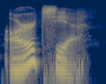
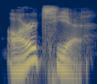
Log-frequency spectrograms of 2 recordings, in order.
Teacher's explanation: spoken using a mid rising tone on the first E and a falling rising tone on the second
